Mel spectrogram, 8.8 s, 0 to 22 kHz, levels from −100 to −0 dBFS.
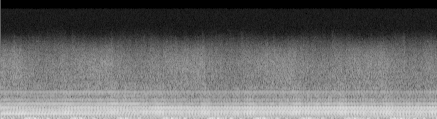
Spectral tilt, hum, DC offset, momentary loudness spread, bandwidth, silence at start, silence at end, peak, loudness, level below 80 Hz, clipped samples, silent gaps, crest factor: -9.5 dB/octave; none; 0.3%; 2 LU; 5.8 kHz; 0 s; 0 s; -4 dBFS; -17 LUFS; -24 dBFS; under 0.1%; none; 12 dB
